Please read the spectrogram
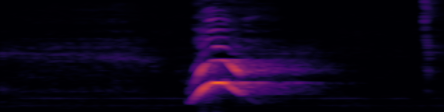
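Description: A woman's single high-pitched "woo!" exclamation about a second in, rising then falling in pitch and fading quickly.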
